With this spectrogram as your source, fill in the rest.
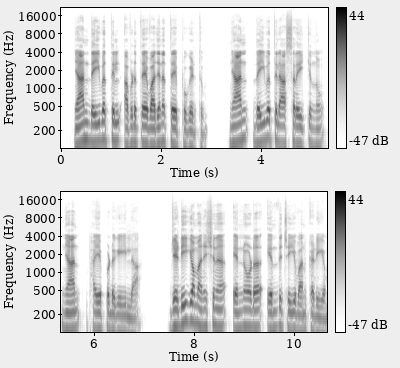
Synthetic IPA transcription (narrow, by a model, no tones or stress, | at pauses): ɲaːnd̪e̞jʋɐt̪ːilɐʋiɽut̪ːe̞ʋɐt͡ɕɐnɐt̪ːe̞puɣɐɻt̪ːum | ɲaːnd̪e̞jʋɐt̪ːilaːɕrɐjikʲːunːuɲaːnb̥ʱɐjɐpːeɽuɣɐjilːɐ̰ | d͡ʑe̞ɽiːɣɐmɐnuʂjɐnɨe̞nːo̞ːɽɨe̞nd̪ɨt͡ɕe̞jːuʋaːnkɐɻiɣɐm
